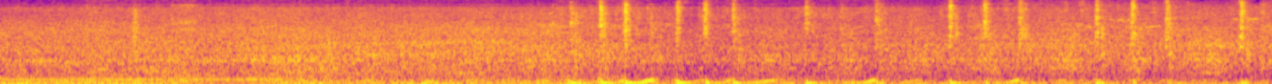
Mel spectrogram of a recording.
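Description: Low, steady vehicle rumble. From about halfway through comes a run of light clicks and scuffs, like footsteps on asphalt.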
